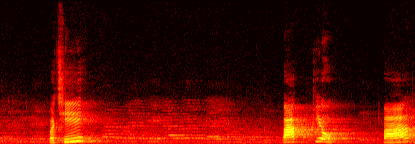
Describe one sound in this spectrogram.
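A woman speaks loudly in a sing-song voice, with a slight echo.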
